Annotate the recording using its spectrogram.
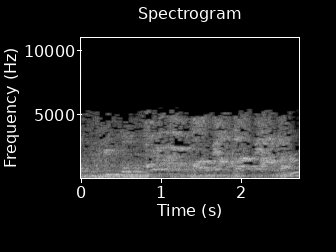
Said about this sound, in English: The video shows the neophytes, or initiates, kissing a skull, then performing a mock human sacrifice. Horrific screams caught on tape include chants of, "The devil equals death, death equals the devil."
